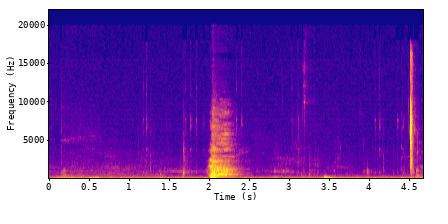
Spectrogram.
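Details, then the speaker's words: Adult getting over a flu: a single short, harsh cough with low room hum and a few small clicks around it. "Sorry if you hear the coughing. I'm getting over a flu."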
